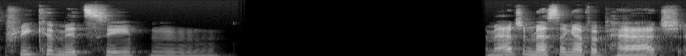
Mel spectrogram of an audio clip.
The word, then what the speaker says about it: pre-commit.ci: here quickly and easily it's pronounced pre-commitsi imagine messing up a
